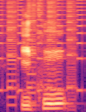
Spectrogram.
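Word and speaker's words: 行く: Iku, we have studied this kanji in a previous part of this series. The verb which means to go, unaccented.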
